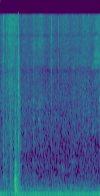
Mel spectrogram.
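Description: A single short thump about a third of a second in, over a steady low background rumble.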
